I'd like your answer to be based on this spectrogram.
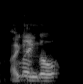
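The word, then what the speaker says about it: L'Engle: It's Ellingol or Lingol? – Lingol, at least from the videos.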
